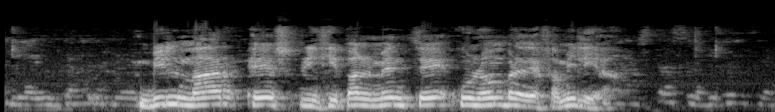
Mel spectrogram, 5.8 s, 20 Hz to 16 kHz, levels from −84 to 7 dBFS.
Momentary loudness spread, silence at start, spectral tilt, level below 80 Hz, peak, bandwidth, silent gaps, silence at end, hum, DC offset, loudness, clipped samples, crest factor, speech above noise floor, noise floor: 16 LU; 0.05 s; -7 dB/octave; -52 dBFS; -2 dBFS; 7.4 kHz; none; 0.3 s; none; under 0.1%; -12 LUFS; under 0.1%; 12 dB; 26 dB; -38 dBFS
